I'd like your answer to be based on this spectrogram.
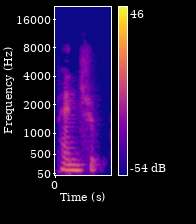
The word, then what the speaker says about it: Prentice: I believe it's pronounced Prentice. Prntise.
